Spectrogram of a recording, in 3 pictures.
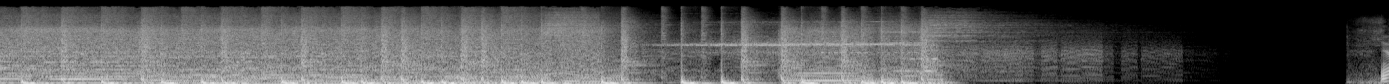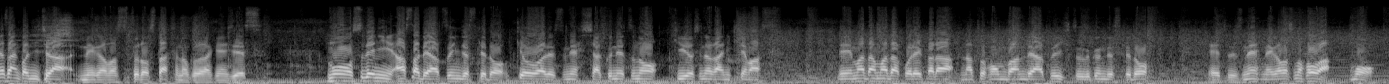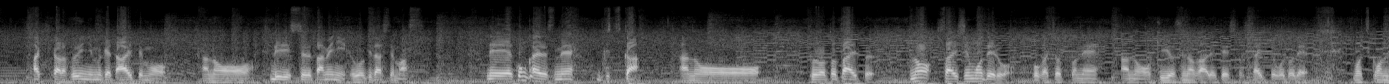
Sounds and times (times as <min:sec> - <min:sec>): Music: 0:00.0 - 0:12.4, 0:13.5 - 0:41.6
Speech: 0:13.8 - 0:16.6, 0:17.2 - 0:21.7, 0:22.3 - 0:32.0, 0:32.6 - 0:41.6.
